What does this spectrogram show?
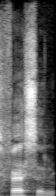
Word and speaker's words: Faisal: name and it's because in urdu my name is faisal right like that's the way to pronounce it and so like the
